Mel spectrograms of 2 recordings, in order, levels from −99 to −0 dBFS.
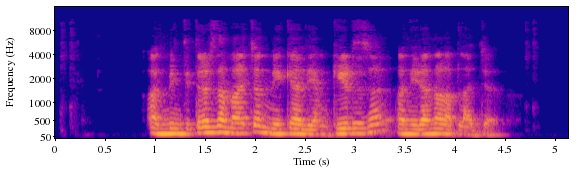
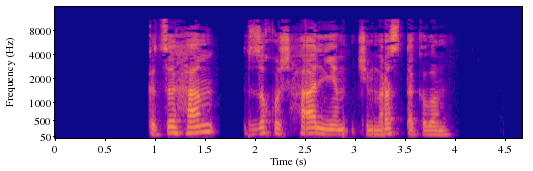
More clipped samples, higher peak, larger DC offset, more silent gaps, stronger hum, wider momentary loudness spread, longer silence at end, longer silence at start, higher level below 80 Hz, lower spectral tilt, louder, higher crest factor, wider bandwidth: neither; about the same, -10 dBFS vs -10 dBFS; neither; second, none vs 1.68-1.88 s; neither; second, 10 LU vs 13 LU; about the same, 0.65 s vs 0.75 s; about the same, 0.95 s vs 0.95 s; first, -62 dBFS vs -70 dBFS; first, -8.5 dB/octave vs -2.5 dB/octave; first, -25 LUFS vs -28 LUFS; second, 14 dB vs 22 dB; second, 6.6 kHz vs 11.5 kHz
